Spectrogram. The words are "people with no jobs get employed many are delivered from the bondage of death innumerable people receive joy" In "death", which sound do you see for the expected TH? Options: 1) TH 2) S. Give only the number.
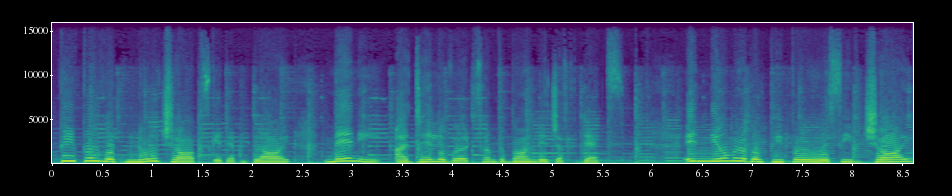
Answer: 2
